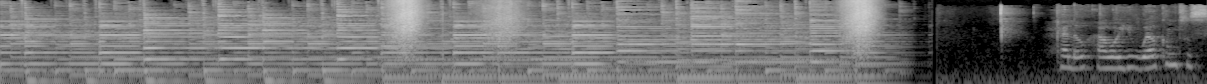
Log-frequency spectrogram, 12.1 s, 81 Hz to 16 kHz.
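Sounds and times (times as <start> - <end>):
music: 0.0 - 9.4
woman speaking: 10.6 - 12.0.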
